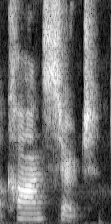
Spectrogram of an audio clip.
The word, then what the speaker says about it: concert: So it has the hard C in the beginning, but it has the soft C, or it has the S sound in the middle, concert.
